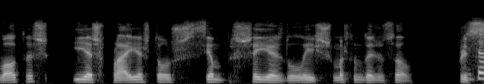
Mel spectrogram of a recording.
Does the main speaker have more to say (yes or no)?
no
